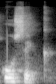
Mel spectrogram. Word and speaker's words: cosec: way was better because we used to pronounce it just the way we used to write it and that was cosec.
